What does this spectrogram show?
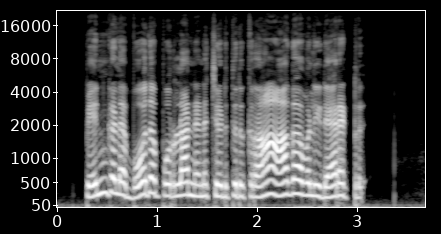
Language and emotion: Tamil, angry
